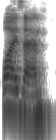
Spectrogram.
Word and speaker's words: Wizen: It's called like We Sean or something. – That's it. Wizen. – How do you pronounce it? – Wizen. – Oh, right. I said We Sean.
